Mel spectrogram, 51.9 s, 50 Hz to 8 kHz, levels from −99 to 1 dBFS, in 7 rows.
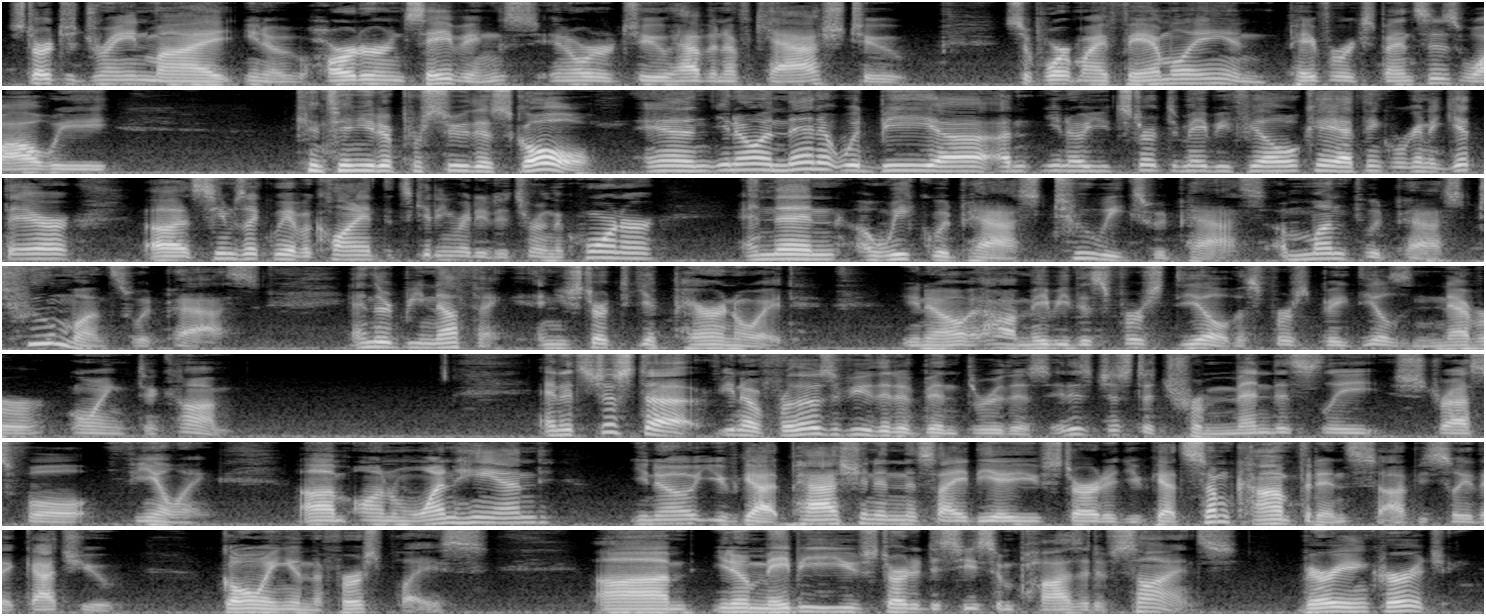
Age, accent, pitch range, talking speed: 30-49, American, 115-155 Hz, 200 wpm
